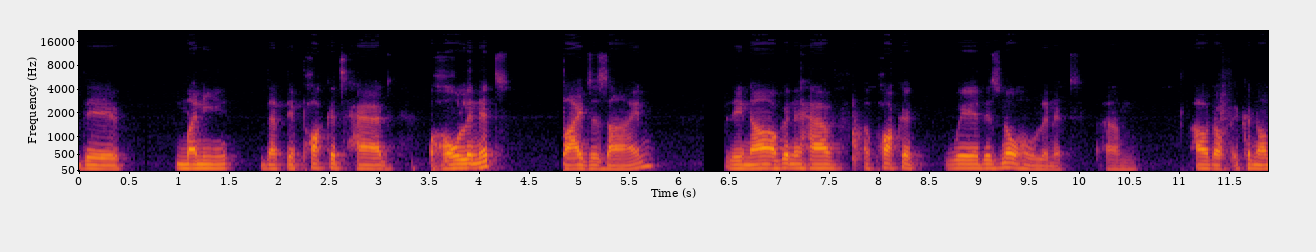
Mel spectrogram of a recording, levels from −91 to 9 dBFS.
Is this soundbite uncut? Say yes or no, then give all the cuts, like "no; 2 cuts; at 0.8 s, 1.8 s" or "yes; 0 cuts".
yes; 0 cuts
